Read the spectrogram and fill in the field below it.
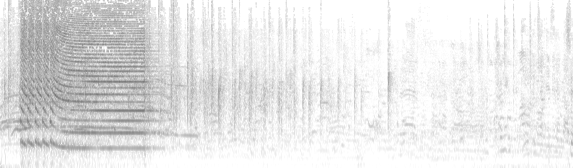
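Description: A loud, steady air horn blares for about three seconds, then an audience applauds with brisk, dense clapping mixed with crowd chatter, gradually thinning out toward the end.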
